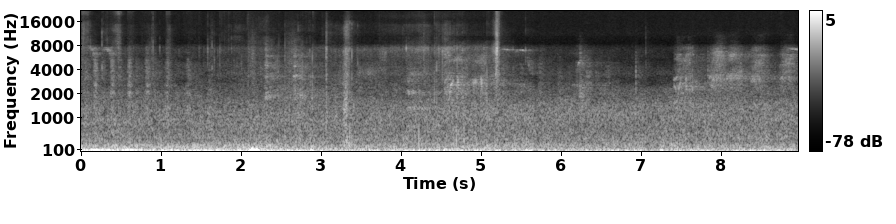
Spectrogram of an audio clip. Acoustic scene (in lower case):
park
